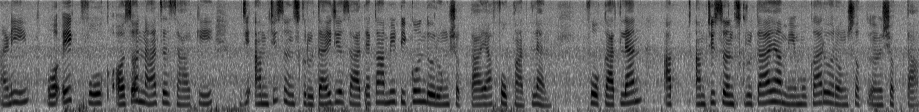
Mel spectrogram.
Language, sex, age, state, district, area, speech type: Goan Konkani, female, 18-30, Goa, Quepem, rural, spontaneous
